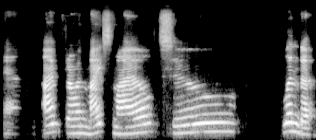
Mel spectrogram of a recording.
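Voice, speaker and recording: A woman from New York introduces herself on a group video call, speaking slowly in a friendly manner. Her voice has a bright, clear edge. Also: mid-range voice, fairly even intonation, poor audio. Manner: slow, friendly. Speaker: meetup participant.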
